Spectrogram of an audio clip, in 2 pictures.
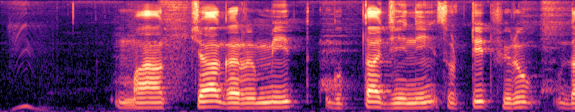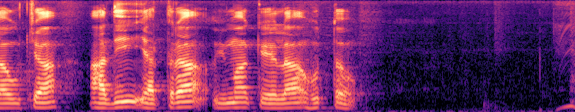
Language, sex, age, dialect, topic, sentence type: Marathi, male, 18-24, Southern Konkan, banking, statement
